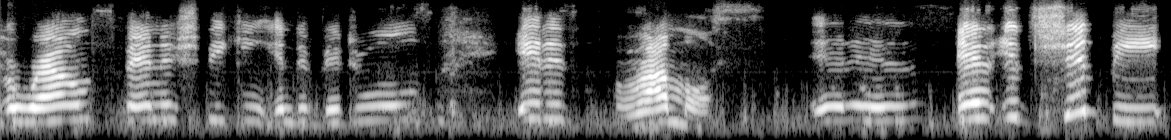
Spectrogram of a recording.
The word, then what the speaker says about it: Ramos: anyway you saw Anthony Ramos his name is spelled r-a-m-o-s Ramos it's not Ramos it's not right if it was Ramos it would be r-a-i-m-o-s though but it's not okay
